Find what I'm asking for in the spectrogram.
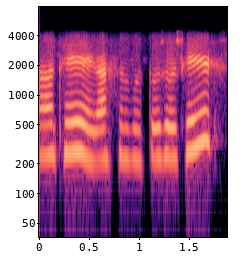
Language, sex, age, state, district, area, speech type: Kashmiri, female, 30-45, Jammu and Kashmir, Budgam, rural, conversation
